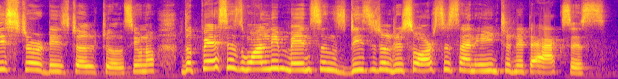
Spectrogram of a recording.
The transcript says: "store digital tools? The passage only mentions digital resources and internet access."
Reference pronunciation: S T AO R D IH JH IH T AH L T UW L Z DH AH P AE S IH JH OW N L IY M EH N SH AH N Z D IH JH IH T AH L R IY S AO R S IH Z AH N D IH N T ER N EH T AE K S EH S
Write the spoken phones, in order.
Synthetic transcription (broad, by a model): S T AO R D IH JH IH T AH L T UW L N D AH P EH S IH Z OW N L IY M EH N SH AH N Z D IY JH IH T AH L R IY S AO R S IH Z AH N D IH N T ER N EH T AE K S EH S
